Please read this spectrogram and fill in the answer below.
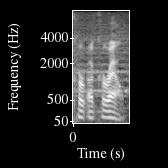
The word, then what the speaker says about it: Corral: C-O-R-A-L. – And you pronounce it? – I believe it's pronounced Corral. – Okay. Like the horses in the corral.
